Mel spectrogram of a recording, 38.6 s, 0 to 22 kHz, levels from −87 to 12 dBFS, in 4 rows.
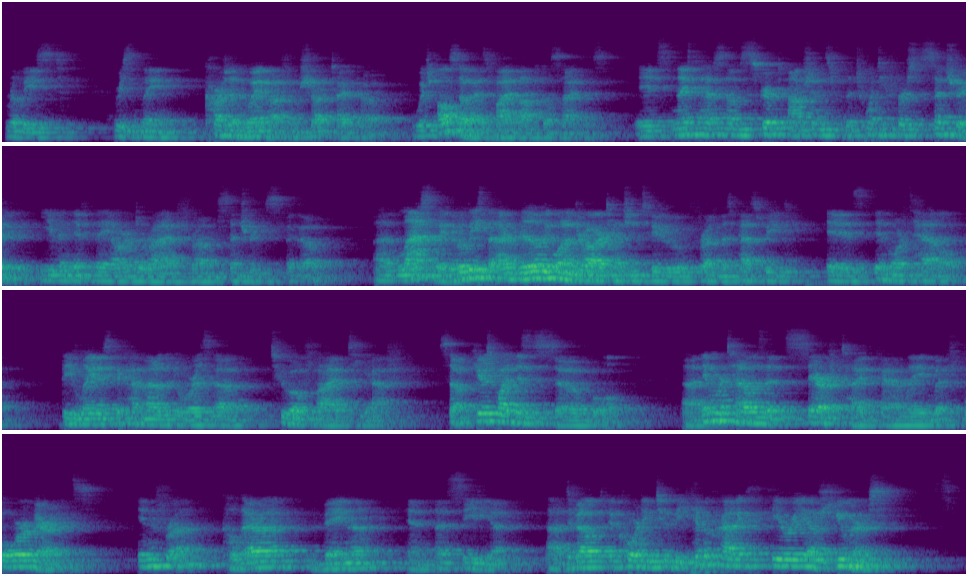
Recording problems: off-mic speech; far
room echo; noticeable; dies away in 0.8 s
muffled; slightly; fading above 3.5 kHz

